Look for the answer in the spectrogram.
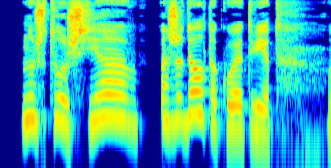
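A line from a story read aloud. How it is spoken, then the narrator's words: Sighing, resigned. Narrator (Russian): вздохнул Киллан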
